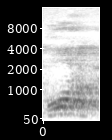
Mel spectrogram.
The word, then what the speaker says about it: 보어: 그리고 다음 다섯 번째 원자 모형으로 넘어가면 보어라고 읽어요. 보흐르가 아니라 보어라는 아저씨가 주장한 원자 모형인데, 이것도 잘 자세히 보면 마이너스 전자들이 어떤 특정한 궤도를 따라서 돌고 있어요.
